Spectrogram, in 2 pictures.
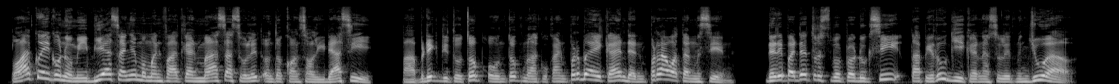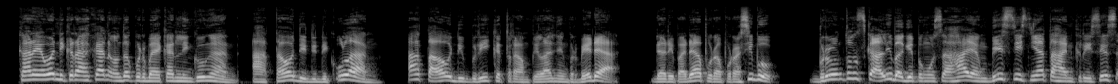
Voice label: male indonesian voice over talent upbeat

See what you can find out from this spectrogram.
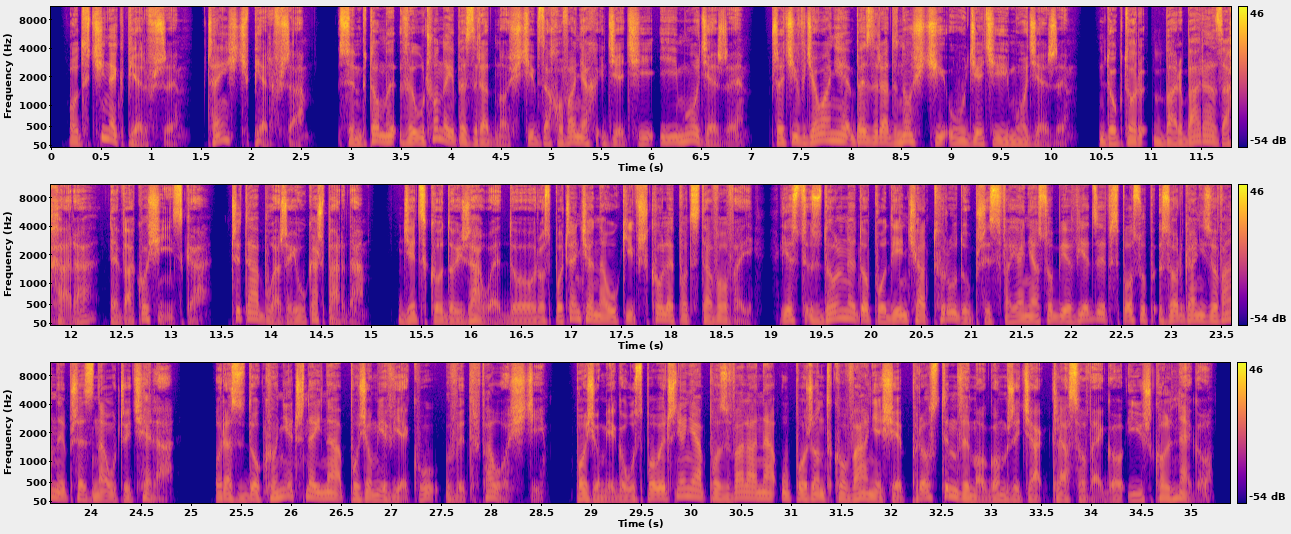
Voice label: male polish voice over talent narrative

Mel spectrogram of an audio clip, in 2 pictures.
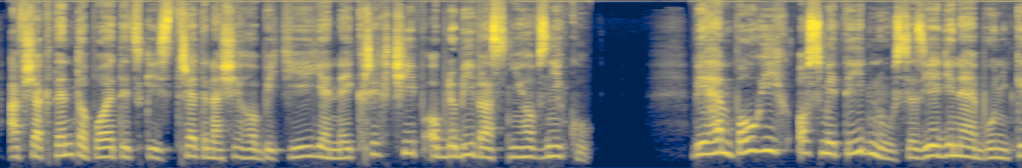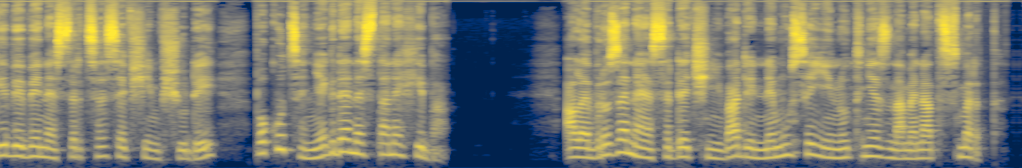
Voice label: female czech voice over narrative

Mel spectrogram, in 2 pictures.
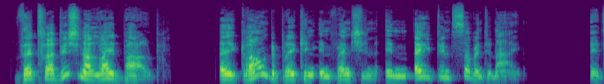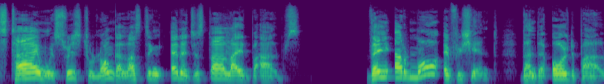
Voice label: male swazi voice over talent english

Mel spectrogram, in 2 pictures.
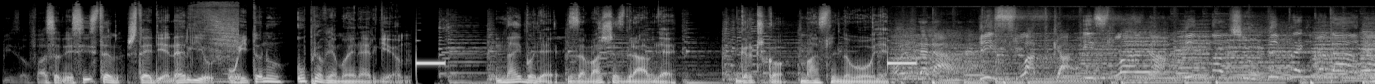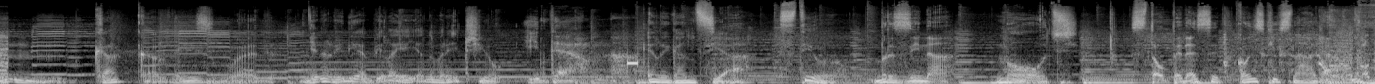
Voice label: male serbian voice over talent sales

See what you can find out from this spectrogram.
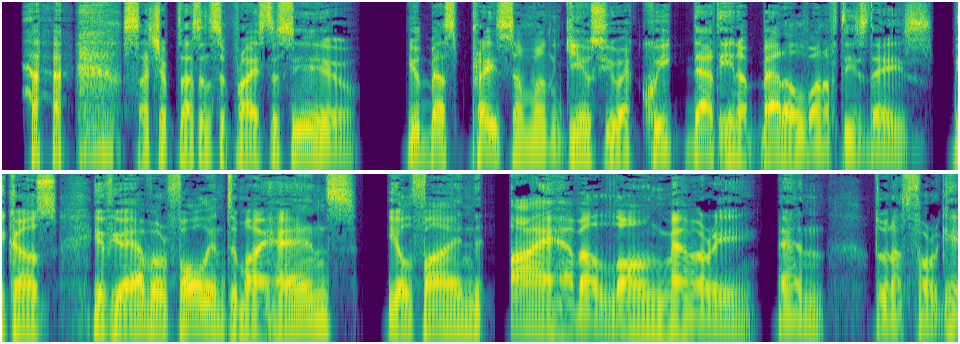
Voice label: male turkish voice over talent english

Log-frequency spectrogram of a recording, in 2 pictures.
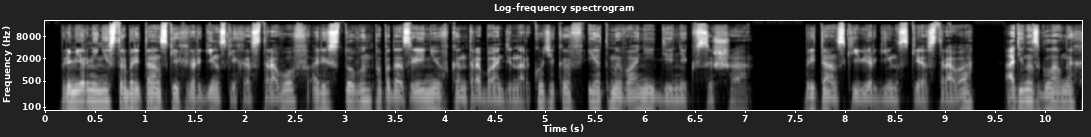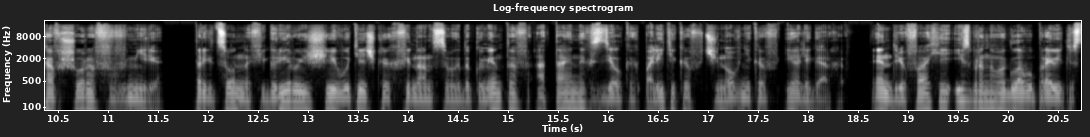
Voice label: male russian voice over talent narrative

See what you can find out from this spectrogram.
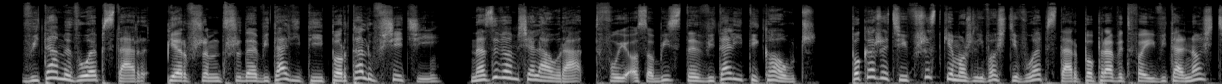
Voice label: female polish voice over narrative

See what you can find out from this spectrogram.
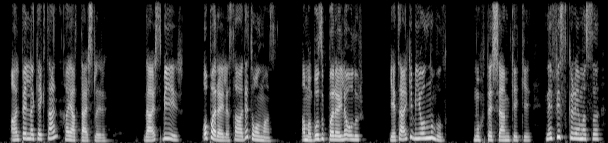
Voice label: female turkish voice over upbeat

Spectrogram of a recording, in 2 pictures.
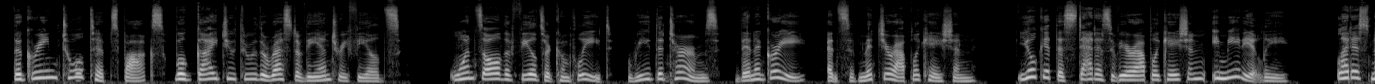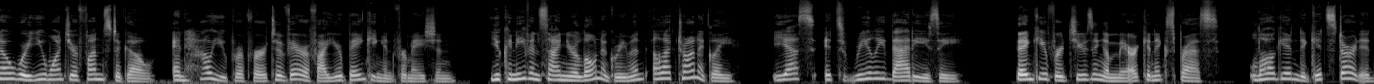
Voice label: female american voice over narrative

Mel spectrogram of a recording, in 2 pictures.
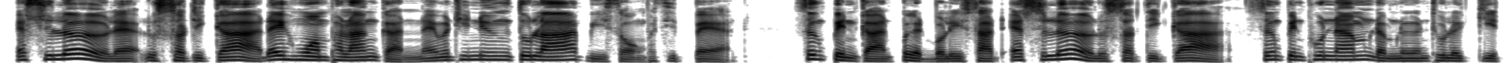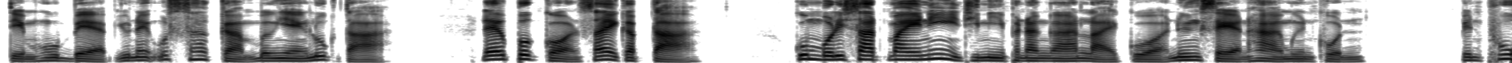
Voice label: male lao voice over talent narrative

